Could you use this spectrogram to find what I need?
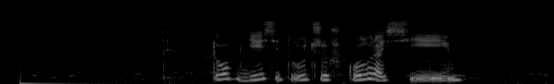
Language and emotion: Russian, sad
